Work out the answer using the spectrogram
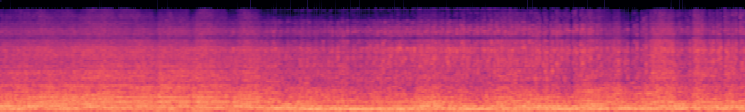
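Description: Several four-cylinder demolition derby cars revving their engines, pitch rising and falling as they manoeuvre and ram, with a few impact knocks toward the end.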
